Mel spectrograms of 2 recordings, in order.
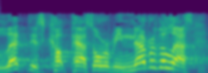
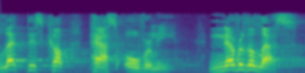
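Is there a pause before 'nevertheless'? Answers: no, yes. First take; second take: no; yes. First: There is no pause before 'nevertheless'. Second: There is a pause before 'nevertheless'. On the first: The speaker calls it right. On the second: The speaker calls it wrong.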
